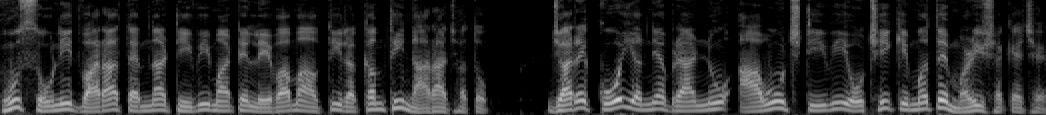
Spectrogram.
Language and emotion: Gujarati, disgusted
